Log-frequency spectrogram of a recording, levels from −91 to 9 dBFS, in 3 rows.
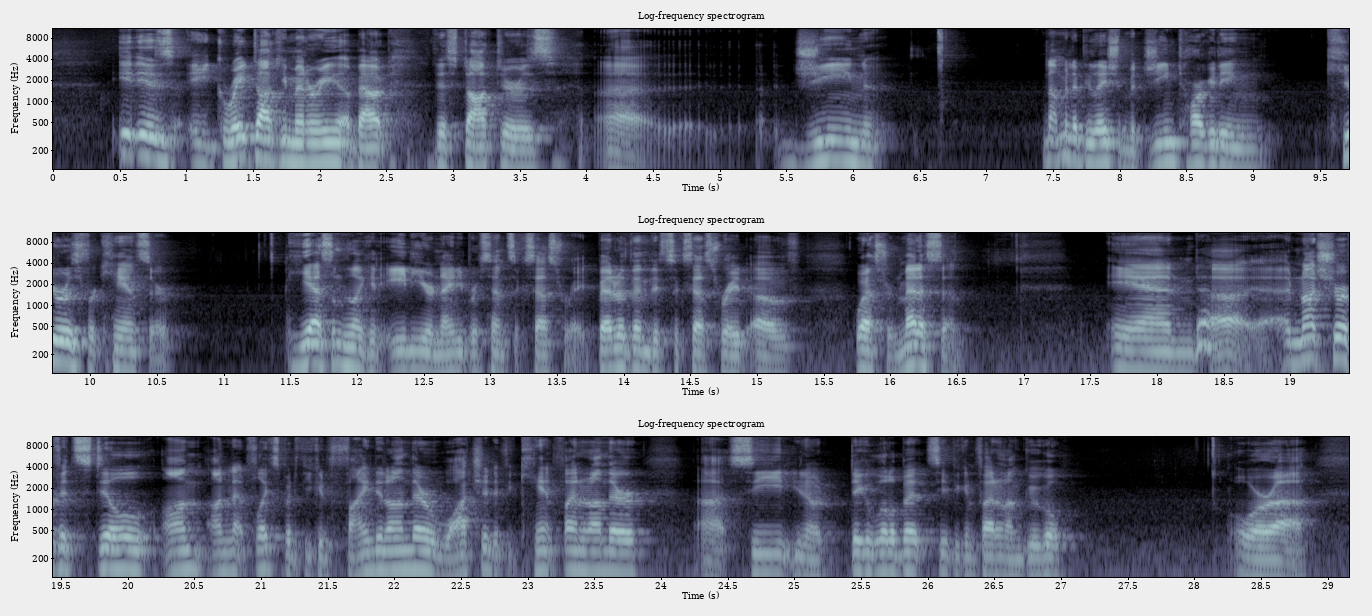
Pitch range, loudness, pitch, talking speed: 105-130 Hz, -23 LUFS, 120 Hz, 170 wpm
